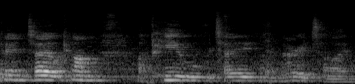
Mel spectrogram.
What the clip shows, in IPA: pʰɪn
